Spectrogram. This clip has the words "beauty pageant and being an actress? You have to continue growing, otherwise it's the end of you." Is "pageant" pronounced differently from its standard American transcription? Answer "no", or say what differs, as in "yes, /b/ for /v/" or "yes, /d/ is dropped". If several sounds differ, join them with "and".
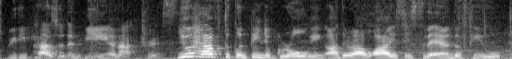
yes, /z/ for /dʒ/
